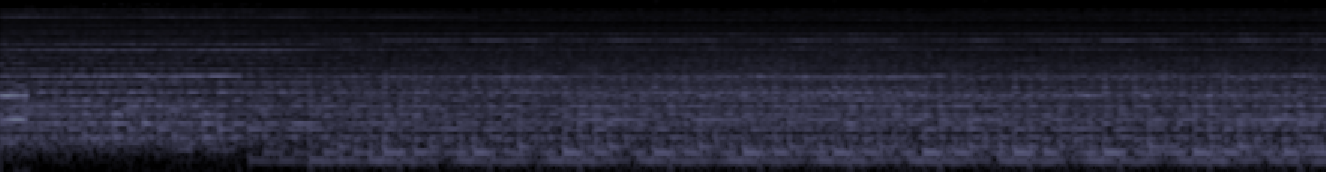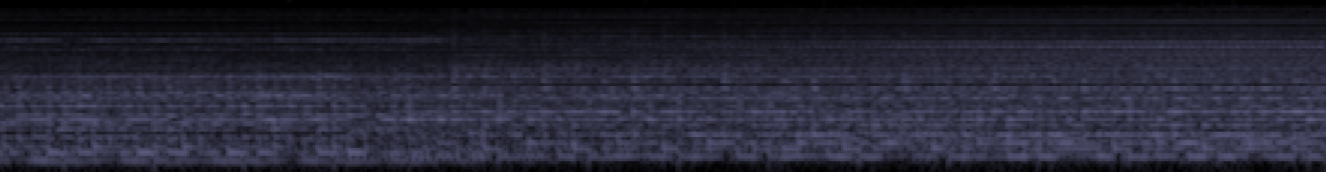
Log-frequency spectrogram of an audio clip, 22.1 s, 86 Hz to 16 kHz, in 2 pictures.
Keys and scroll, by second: 0.7-1.4 typing, 13.3 c.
